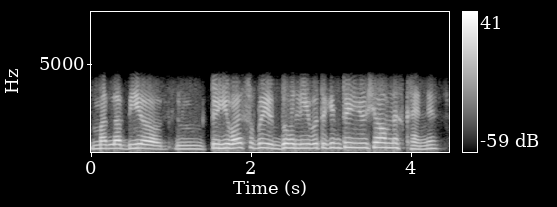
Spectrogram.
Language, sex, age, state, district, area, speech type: Kashmiri, female, 18-30, Jammu and Kashmir, Anantnag, rural, conversation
